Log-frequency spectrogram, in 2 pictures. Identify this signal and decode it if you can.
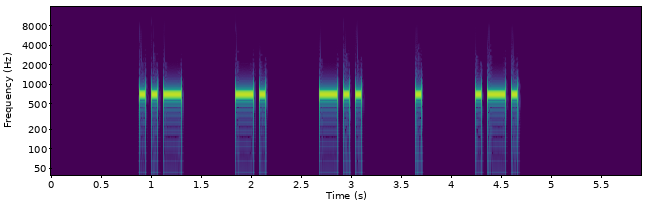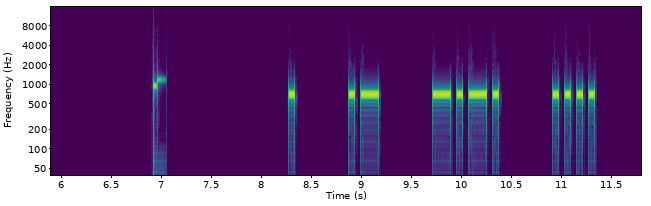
Morse code, heard as a keyed tone, about 20 wpm, spaced as for 11 wpm, 700 Hz. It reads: UNDER EACH
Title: 3x Character Spacing - Top 200 Words - 20wpm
